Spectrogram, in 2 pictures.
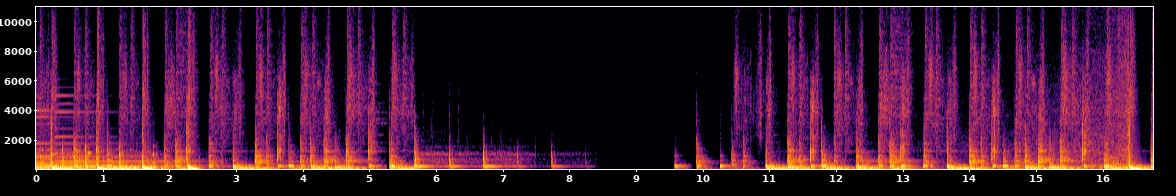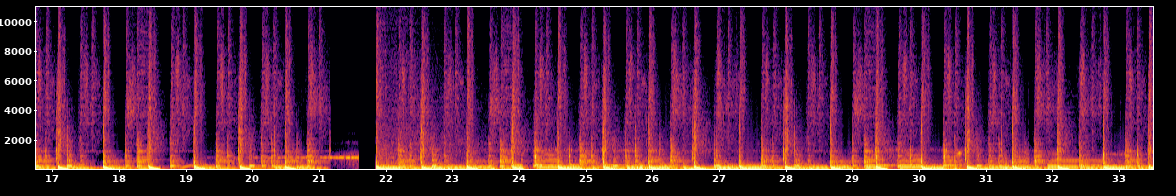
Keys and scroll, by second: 0.2 space.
